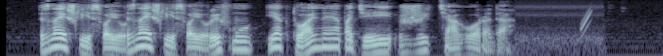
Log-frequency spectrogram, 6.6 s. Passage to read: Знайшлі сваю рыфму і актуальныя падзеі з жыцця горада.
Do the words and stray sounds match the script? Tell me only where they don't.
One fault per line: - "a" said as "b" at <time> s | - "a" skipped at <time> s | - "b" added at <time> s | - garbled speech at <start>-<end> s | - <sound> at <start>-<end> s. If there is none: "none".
- "знайшлі сваю" added at 1.3 s
- chirp at 5.8-5.9 s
